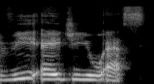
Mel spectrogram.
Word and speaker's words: vagus: It's spelled VAGUS. So it's not Las Vegas, it's our vagus nerve, and it's in our body.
